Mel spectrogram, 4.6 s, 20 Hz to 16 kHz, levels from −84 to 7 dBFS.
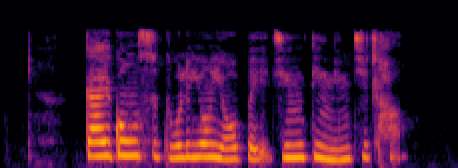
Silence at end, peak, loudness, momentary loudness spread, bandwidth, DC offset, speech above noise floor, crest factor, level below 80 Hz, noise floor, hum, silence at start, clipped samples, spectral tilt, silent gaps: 0.6 s; -2 dBFS; -17 LUFS; 13 LU; 8.2 kHz; under 0.1%; 41 dB; 16 dB; -62 dBFS; -58 dBFS; none; 0.85 s; under 0.1%; -4 dB/octave; none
